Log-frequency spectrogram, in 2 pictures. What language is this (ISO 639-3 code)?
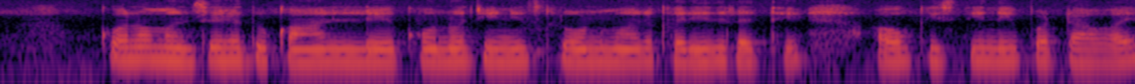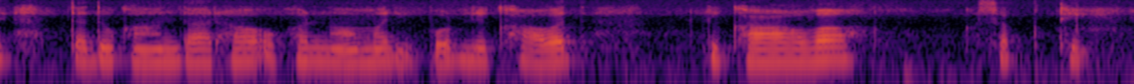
hne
